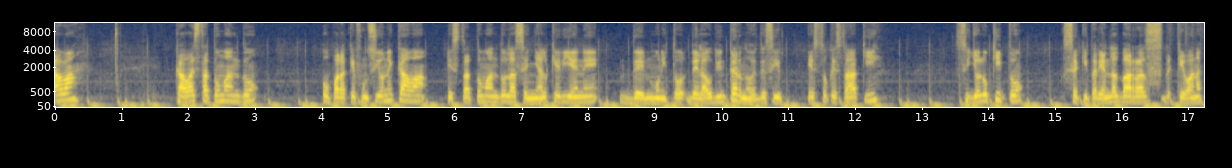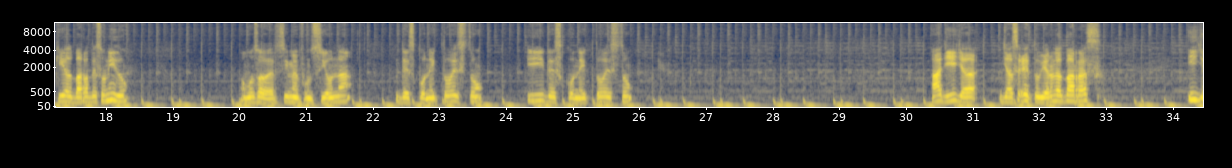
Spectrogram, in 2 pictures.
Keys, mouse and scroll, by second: 6.6 click, 11.5 click, 20.1 right click, 21.6 click, 22.8 click, 23.6-24.7 right drag, 26.8 click.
